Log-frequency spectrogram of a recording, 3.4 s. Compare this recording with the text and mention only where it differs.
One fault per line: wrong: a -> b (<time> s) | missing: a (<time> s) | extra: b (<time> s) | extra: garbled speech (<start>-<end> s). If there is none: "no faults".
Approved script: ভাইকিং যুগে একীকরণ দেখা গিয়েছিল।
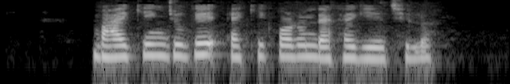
no faults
